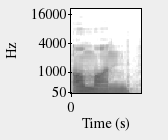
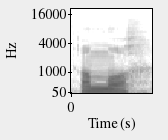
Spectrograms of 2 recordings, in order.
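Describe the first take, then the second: First: The word is said with an English pronunciation. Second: The word is said with a Russian pronunciation. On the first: "in English we say Omon" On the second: "the Russians say um, Omor with an H"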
